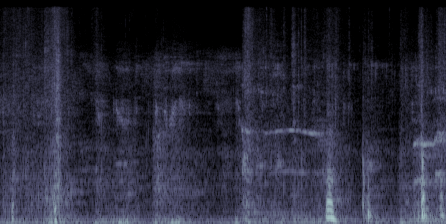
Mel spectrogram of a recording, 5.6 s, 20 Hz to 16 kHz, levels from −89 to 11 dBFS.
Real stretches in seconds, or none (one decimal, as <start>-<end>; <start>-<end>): 0.0-5.6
